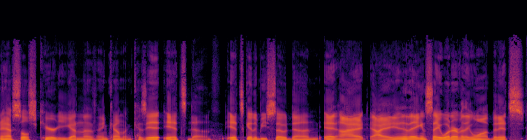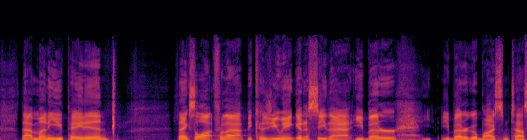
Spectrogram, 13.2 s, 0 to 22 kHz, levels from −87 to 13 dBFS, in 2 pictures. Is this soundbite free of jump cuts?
yes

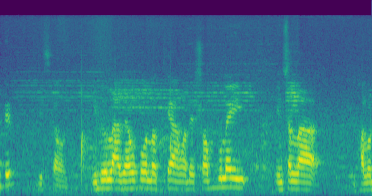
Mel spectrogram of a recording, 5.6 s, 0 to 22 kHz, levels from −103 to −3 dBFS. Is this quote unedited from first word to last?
yes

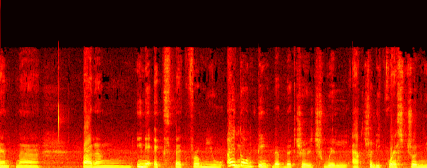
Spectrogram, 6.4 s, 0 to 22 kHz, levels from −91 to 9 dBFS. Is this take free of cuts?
yes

